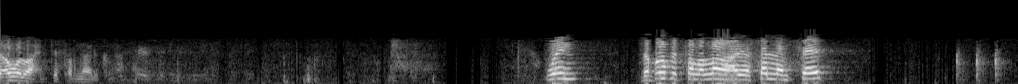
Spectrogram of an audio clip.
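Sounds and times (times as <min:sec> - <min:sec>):
speech: 0:00.0 - 0:01.9, 0:05.4 - 0:08.3
sharp wooden knocks: 0:09.6 - 0:10.1.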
